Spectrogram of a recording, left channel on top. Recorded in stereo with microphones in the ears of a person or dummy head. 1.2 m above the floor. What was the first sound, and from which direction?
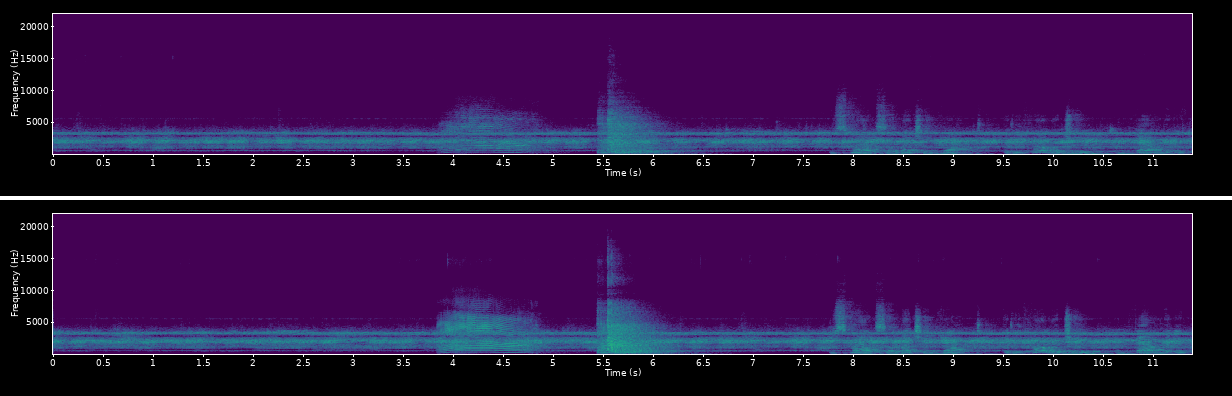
A cat meowing, 60° right (ahead or behind).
